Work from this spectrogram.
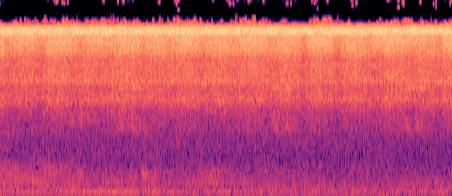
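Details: A continuous, even wall of high buzzing from male cicadas calling for females, recorded outdoors at summer dusk in Georgia, USA; faint low rumble beneath, no pauses in the drone.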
